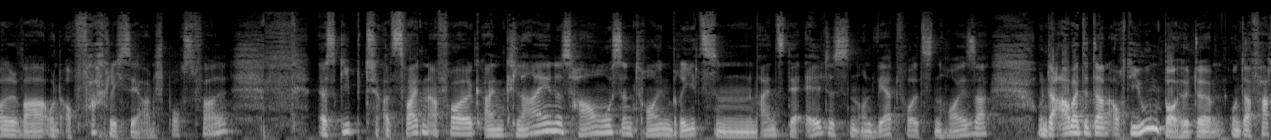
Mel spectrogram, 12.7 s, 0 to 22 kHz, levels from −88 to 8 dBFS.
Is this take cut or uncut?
uncut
